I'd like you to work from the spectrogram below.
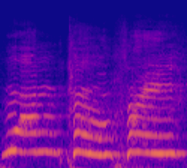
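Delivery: nasal voice. Demonstrating a voice exercise by counting to three, nasal voice. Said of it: "Let's just add a bit of nasal now".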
